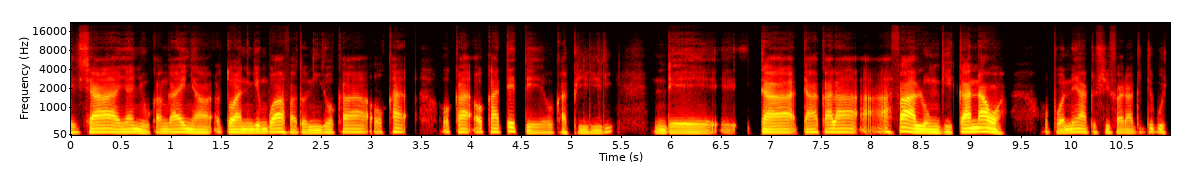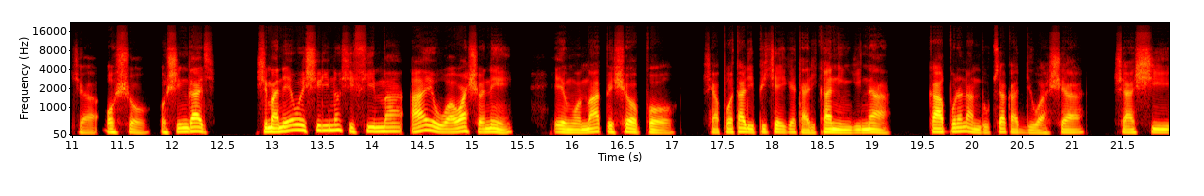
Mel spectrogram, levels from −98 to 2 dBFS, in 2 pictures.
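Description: No technical fault can be heard anywhere in the recorded speech, and the signal holds steady throughout.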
